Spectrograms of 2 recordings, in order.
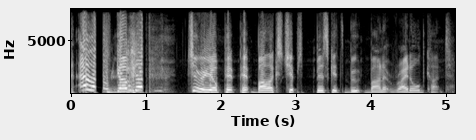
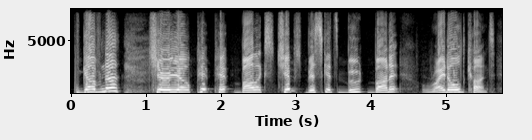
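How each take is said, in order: First: British caricature starting much higher and louder, fading back toward normal; mock British accent. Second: Hammed-up British accent, much higher and louder; mock British accent. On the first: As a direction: start as a hammed-up Brit and let it drain away. Repeats the mock British title. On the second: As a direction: overdo a posh British caricature. Mock British title read.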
